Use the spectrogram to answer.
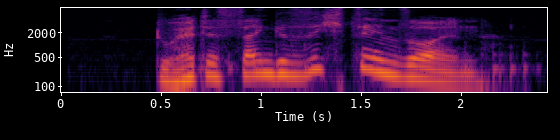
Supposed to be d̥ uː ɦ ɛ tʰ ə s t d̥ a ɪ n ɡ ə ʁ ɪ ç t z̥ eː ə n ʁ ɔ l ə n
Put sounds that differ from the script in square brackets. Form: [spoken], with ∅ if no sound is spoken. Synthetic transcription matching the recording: d̥ uː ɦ ɛ [t] ə s t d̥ a ɪ n ɡ ə [z] ɪ ç t z̥ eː ə n [z] ɔ l ə n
